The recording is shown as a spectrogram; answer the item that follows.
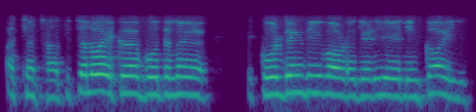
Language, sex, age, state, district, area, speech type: Dogri, male, 18-30, Jammu and Kashmir, Kathua, rural, conversation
